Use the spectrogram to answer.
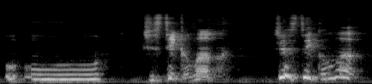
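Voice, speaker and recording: Female children's read-aloud teacher: slow, very expressive delivery with big swings in pitch, asks the listeners questions. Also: slight background noise. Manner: animated, exaggerated emphasis, engaging listeners with questions.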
